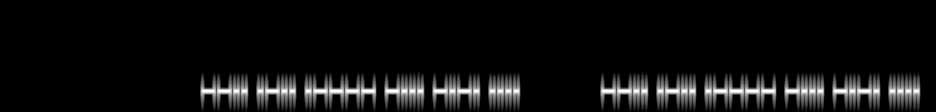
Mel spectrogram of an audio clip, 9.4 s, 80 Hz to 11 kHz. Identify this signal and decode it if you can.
Morse code, heard as a keyed tone, about 30 wpm, 700 Hz. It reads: ZL1BCH ZL1BCH
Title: DXCC-100 Call Signs - 6 Characters - Repeated 2x - 30wpm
